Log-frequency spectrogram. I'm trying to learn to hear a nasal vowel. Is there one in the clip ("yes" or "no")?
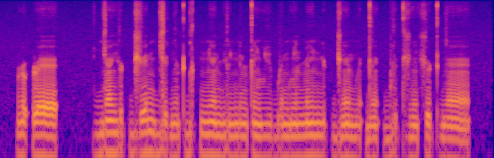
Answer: yes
